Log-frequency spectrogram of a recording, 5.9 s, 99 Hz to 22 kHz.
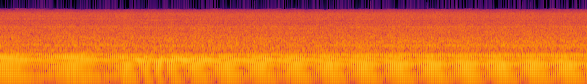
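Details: Campbell Hausfeld 20-gallon oil-less air compressor after a compression ring replacement, on its first test run. An even, steady pumping drone about three beats a second sounds over a clean motor hum. The copper tubing was then found split.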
